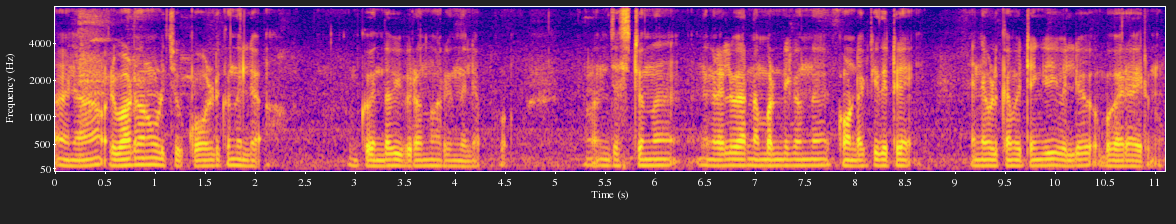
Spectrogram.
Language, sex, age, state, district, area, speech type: Malayalam, male, 18-30, Kerala, Palakkad, rural, spontaneous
